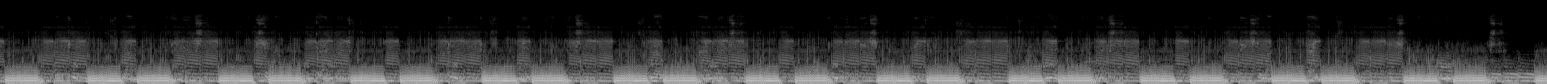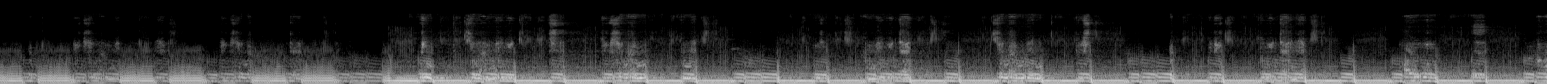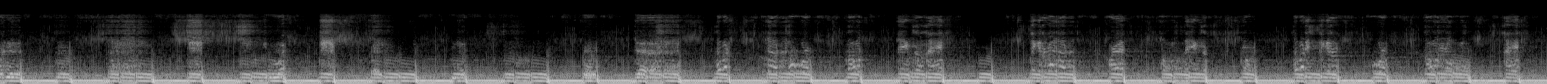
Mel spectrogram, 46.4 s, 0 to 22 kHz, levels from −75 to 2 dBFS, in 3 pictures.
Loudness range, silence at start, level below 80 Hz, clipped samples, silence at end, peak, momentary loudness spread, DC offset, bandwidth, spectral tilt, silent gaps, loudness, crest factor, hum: 4 LU; 0 s; -26 dBFS; under 0.1%; 0 s; -4 dBFS; 5 LU; under 0.1%; 10.5 kHz; -8.5 dB/octave; none; -20 LUFS; 14 dB; none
